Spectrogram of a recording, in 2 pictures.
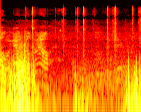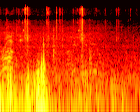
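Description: Metal chains clink and rattle against a trailer.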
